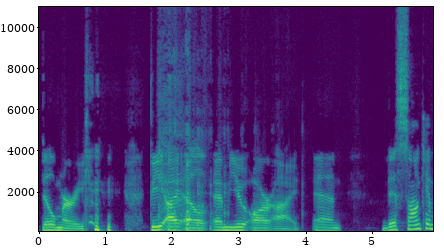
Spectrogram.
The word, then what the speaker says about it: Bilmuri: Yeah, it's pronounced Bill Murray, but spelled different. Yeah. Oh yeah, Bilmuri, like you said.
